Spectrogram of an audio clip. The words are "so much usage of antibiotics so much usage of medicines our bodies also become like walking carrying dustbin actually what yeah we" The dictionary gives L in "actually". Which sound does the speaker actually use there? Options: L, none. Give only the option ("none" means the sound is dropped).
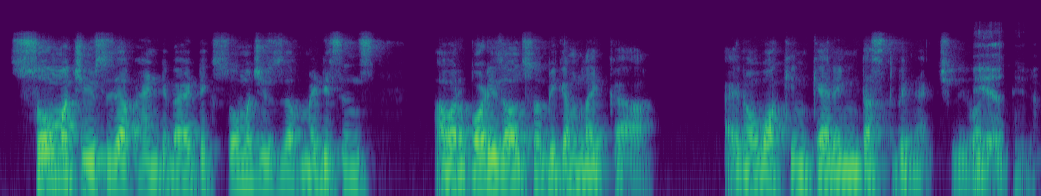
none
